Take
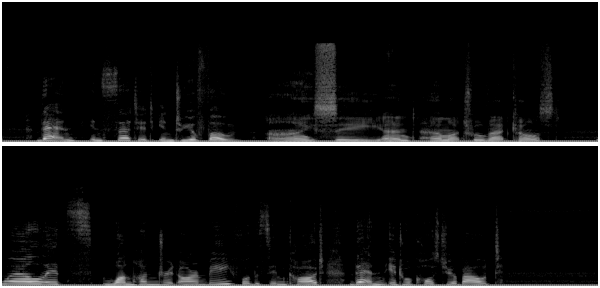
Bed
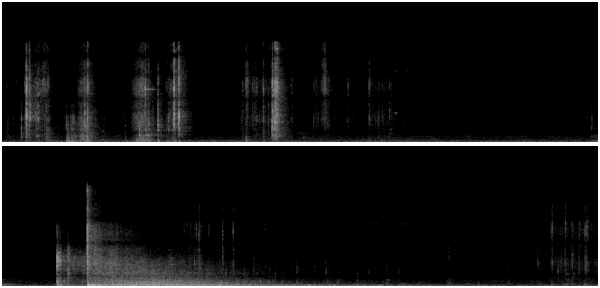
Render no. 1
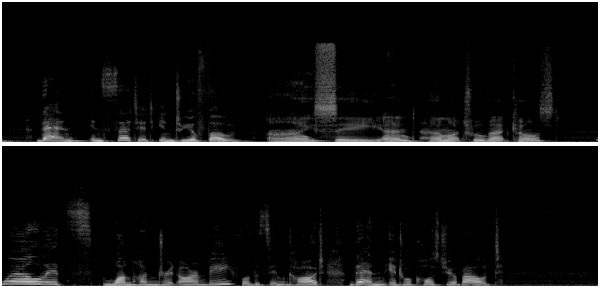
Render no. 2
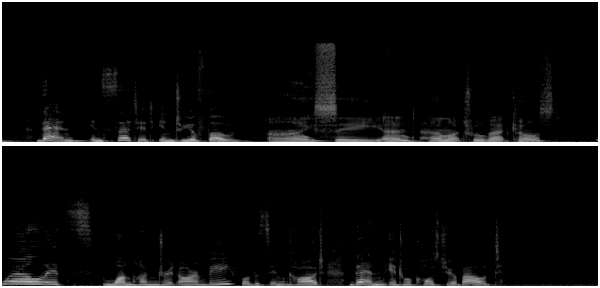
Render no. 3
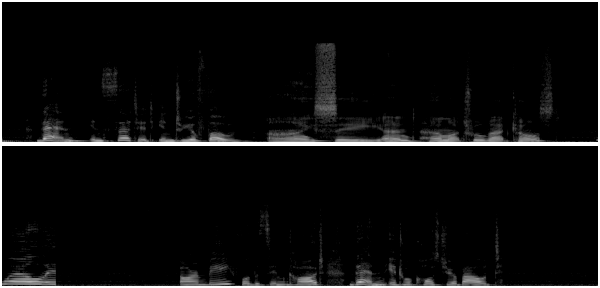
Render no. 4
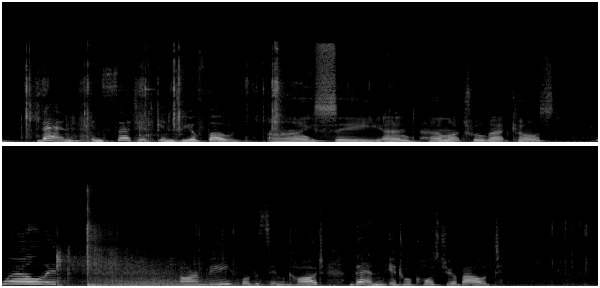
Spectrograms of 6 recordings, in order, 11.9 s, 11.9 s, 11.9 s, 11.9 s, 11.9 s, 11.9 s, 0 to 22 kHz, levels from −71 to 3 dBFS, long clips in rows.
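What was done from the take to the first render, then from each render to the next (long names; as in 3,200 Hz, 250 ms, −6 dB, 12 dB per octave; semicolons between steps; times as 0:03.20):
mains-hum notches 50/100/150/200/250 Hz
level −3.5 dB
0:06.49–0:07.74: fill with room tone
mix in bed −10.5 dB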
